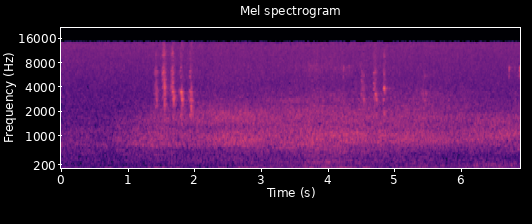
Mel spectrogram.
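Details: Fieldfare (Turdus pilaris) giving a brief series of dry, harsh chattering notes in quick succession, then a shorter burst later, over a steady low rumble of background noise.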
